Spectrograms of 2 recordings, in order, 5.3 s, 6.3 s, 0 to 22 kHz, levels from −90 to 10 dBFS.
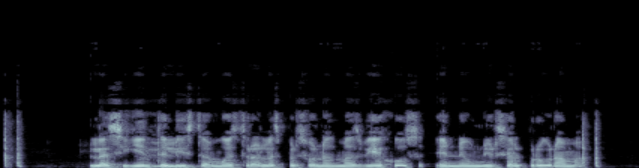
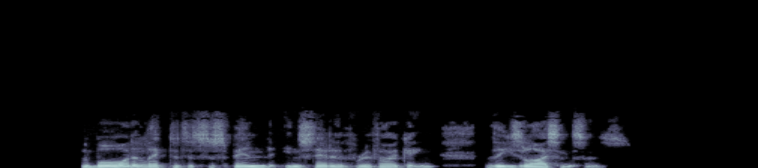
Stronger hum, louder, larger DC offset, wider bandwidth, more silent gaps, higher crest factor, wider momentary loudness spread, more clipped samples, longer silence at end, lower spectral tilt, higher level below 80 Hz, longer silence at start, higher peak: neither; about the same, -17 LUFS vs -19 LUFS; neither; first, 9 kHz vs 7.2 kHz; second, none vs 3.96-4.02 s; about the same, 16 dB vs 16 dB; second, 8 LU vs 16 LU; neither; second, 0.35 s vs 1.15 s; second, -5 dB/octave vs -7.5 dB/octave; second, -64 dBFS vs -58 dBFS; second, 0.05 s vs 0.65 s; about the same, -2 dBFS vs -2 dBFS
